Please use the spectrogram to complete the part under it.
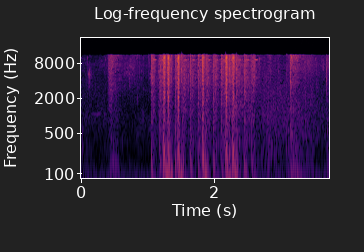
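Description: A rifle fires a quick burst of loud gunshots.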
